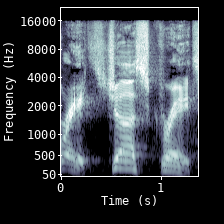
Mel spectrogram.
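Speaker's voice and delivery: put-on sarcastic voice. Retelling a movie scene where a car is crashed: sarcastic Marty McFly line. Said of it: "this thing called sarcasm".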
